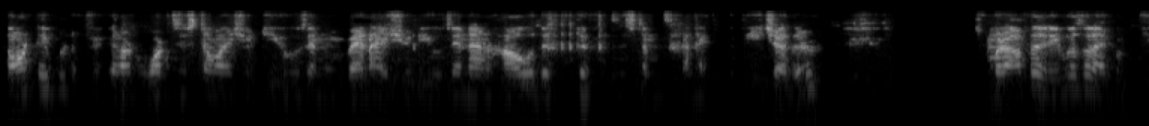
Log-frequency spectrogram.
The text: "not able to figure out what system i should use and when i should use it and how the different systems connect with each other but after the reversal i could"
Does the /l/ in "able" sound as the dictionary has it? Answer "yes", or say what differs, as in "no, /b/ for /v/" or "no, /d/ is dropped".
yes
